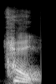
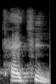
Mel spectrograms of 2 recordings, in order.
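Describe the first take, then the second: First: কেক with no final vowel; কেক, ending on the k sound; right way. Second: কেকি with the final ই sounded; কেকি, wrong on purpose, final ই spoken. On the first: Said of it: "কি বলছি?". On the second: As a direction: say কেকি, pronouncing the silent e as ই. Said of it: "এটা কিন্তু বলছি না". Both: Shown as a demonstration.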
